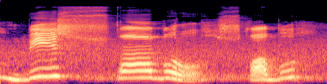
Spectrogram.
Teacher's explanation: صاد موٹے حروف میں سے ہے، پر کر کے پڑھا جائے گا اور با پر قلقلہ کریں گے، یعنی قلقلہ کا معنی ہے لفظ کو ہلا کر پڑھنا، جنبش دینا۔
